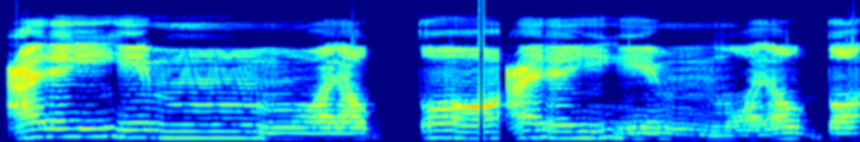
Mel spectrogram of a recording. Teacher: এই দুইটা হরফ এই 27টার মধ্যে রয়েছে, এই দুইটা হরফ 27টার মধ্যে থাকার কারণে এখানে গুণনা ছাড়া স্পষ্ট করে খাস করে পড়তে হবে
